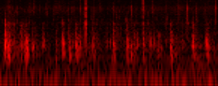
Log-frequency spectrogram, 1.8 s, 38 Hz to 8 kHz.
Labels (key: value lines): label: biophony, sea urchins (Echinidae)
recorder: SoundTrap 600 or HydroMoth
